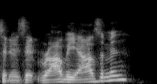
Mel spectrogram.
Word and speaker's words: Raviasamin: So how do you pronounce it? Is it Ravi Azamin?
